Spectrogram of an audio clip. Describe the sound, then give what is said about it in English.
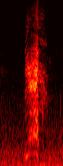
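A single loud sneeze: a brief voiced intake that bursts into a sharp, hissy blast lasting under half a second, followed by near quiet with no talking. “I sneeze like my father. My dad sneezes so fucking loud, and I always, whenever he sneezes, I go, Jesus.”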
